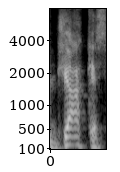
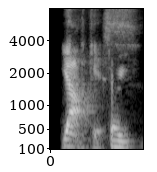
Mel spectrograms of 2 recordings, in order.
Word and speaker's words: Jacas: Illinois pass rusher Gabe, is it Yakus or Jackus? How do we actually pronounce his name? Yakus. Exactly. The J is The J is silent. So, Gabe Yakus, Dom, what do we need to know about him?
